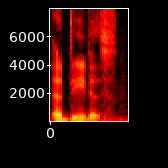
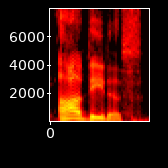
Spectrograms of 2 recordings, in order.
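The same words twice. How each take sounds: First: The stress is on the second syllable. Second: The stress is on the first syllable. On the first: The speaker calls it wrong. "stressing the 2nd" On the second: The speaker calls it right. "with a slight emphasis on the first syllable"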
